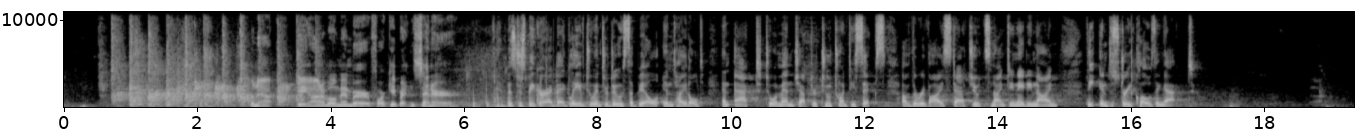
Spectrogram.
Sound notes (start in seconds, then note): 4.9 applause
